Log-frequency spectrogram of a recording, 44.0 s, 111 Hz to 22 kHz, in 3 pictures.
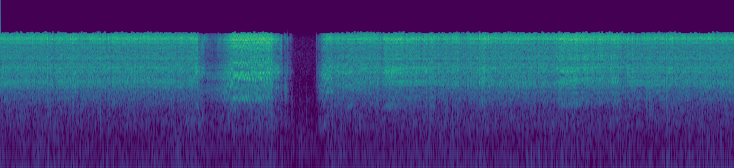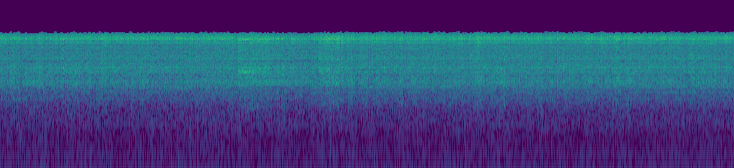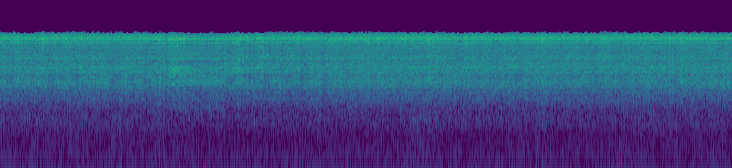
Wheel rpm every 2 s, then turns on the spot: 230, 230, 110, 110, 230, 230, 230, 230, 230, 230, 230, 230, 230, 240, 230, 240, 230, 230, 230, 230, 230, 230.
4-6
